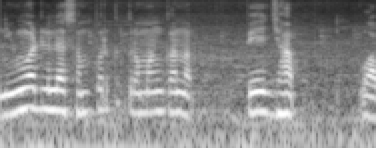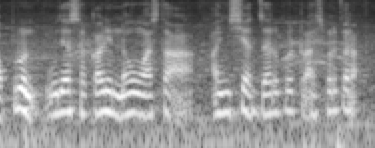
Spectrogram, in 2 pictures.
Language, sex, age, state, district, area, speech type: Marathi, male, 45-60, Maharashtra, Akola, rural, read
